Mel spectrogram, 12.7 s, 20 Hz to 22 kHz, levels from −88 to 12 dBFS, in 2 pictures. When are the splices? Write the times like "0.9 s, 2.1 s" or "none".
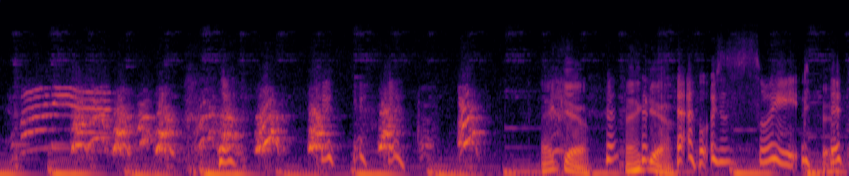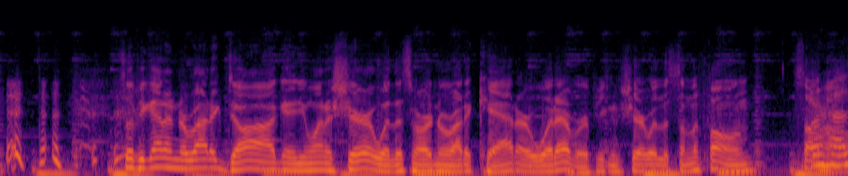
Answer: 10.8 s

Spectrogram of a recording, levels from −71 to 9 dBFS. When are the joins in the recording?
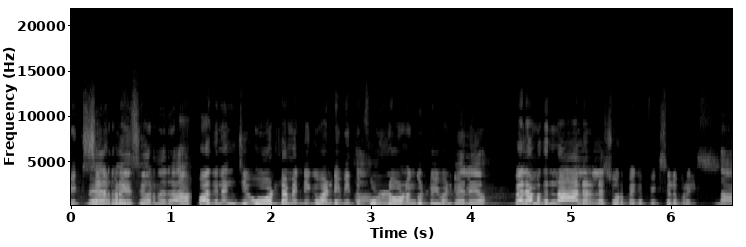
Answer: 1.2 s

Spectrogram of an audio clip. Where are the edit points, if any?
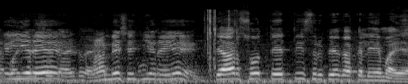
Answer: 2.0 s

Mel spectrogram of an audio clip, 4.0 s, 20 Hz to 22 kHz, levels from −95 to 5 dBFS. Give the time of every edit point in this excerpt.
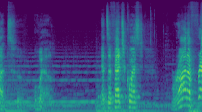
none

